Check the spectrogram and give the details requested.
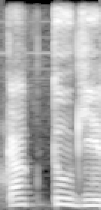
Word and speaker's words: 깍두기: 않는 경우가 종종 있는데요 깍두기 에 첫 음절에 받침은 기억 이고 두 번째 음절의 칫솔이 는 디그 십니다 이것을 깍두기 라고 발음 하기 때문에 특히 두번째 음절을 쌍 딕을 수로 혼동하기 쉬운 일까요 주의를 기울이면 좋겠습니다 그리고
